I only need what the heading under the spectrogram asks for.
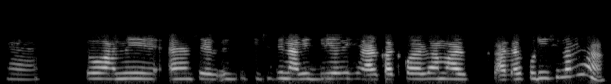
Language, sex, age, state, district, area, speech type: Bengali, female, 18-30, West Bengal, Cooch Behar, rural, conversation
